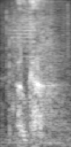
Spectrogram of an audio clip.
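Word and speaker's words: Púca: The cursed pukah. What would that is how it's pronounced.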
